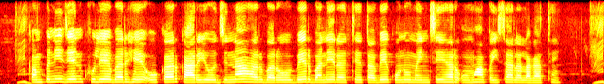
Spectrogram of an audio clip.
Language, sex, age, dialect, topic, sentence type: Chhattisgarhi, female, 18-24, Northern/Bhandar, banking, statement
